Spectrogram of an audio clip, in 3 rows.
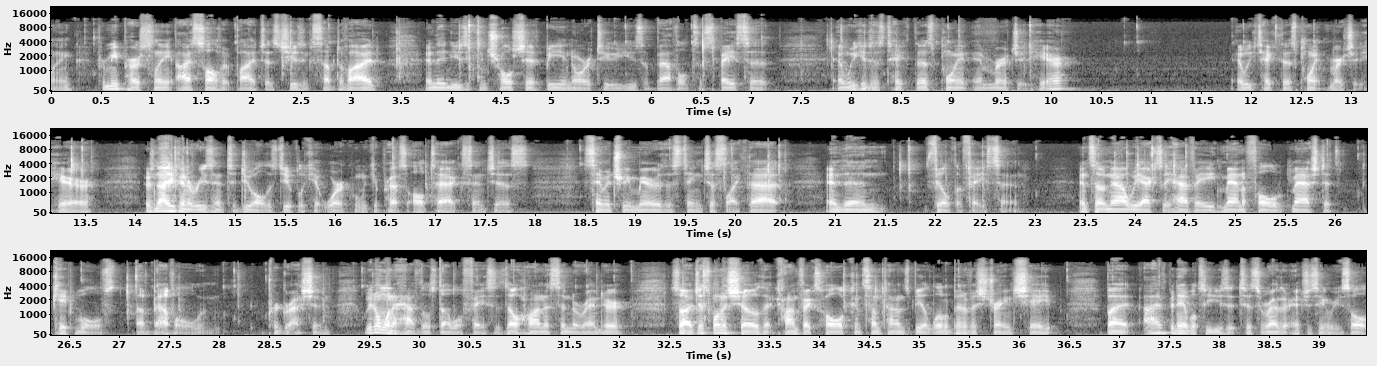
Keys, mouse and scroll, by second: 0.4 right click, 1.5 click, 2.3 1, 2.7 click, 4.1 shift+b, 5.3-5.7 scroll down 1, 5.7 click, 6.3 click, 6.5 g, 7.0 right click, 7.8 g, 8.2 right click, 8.9 click, 9.7 m, 10.8 click, 11.8 click, 12.5 click, 13.4 shift+r, 14.0-16.2 scroll down 8, 14.4 alt+x, 16.2-16.7 alt+scroll up 2, 17.3 shift+click, 18.9 middle click, 19.4-19.9 scroll up 3, 19.9 a, 20.4 shift+`, 21.3-21.7 scroll up 2, 21.7 f, 22.4 Tab, 22.7-23.1 scroll down 1, 23.1 middle click, 23.7 scroll down 1, 23.8 Tab, 24.0 a, 24.4 shift+`, 24.7 scroll down 2, 24.9 scroll up 1, 24.9 middle click, 25.9 scroll down 2, 26.3 middle click, 26.7-27.1 scroll up 2, 27.1 2, 27.4 click, 28.1 click, 28.5 middle click, 29.4 shift+click, 30.1 shift+click, 30.6 middle click, 31.6 click, 32.0 middle click, 32.1 scroll down 1, 32.3 scroll up 2, 32.8 b, 33.3-34.2 scroll up 4, 34.2 click, 34.6 q, 35.3 click, 35.7-36.1 scroll down 4, 36.1 middle click, 37.0 middle click.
